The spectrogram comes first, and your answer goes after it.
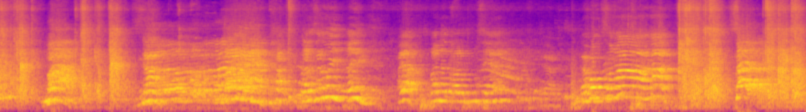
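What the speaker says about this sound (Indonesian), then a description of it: "Tepuk semangat!" Students in a mathematics classroom perform a rhythmic group clapping cheer, sharp patterned claps and thumps repeating for several seconds, mixed with children's chanting voices and a teacher's speech.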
